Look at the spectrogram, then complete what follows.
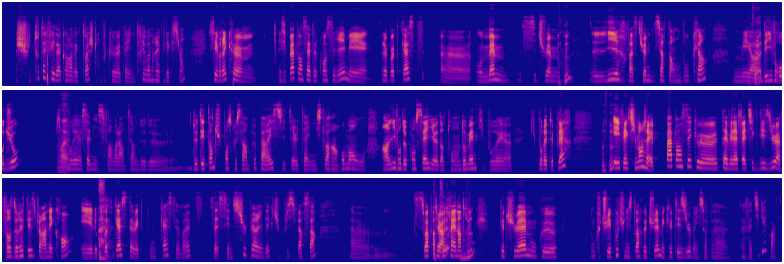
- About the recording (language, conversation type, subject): French, advice, Comment puis-je rester concentré pendant de longues sessions, même sans distractions ?
- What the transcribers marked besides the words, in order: stressed: "même"; chuckle; other background noise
